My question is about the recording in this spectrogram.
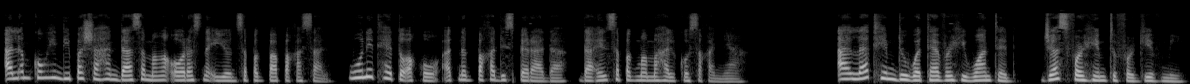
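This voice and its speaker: A woman's voice: mid-range voice, animated, normal speed, darkish tone, no room sound. Woman narrating a romance novel, dry sound.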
